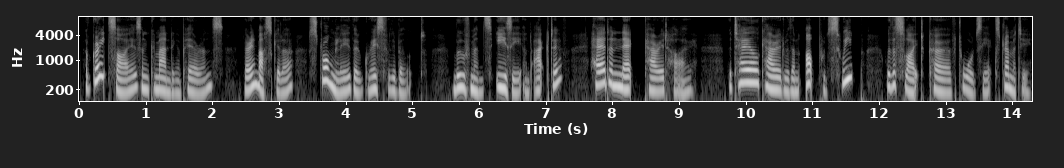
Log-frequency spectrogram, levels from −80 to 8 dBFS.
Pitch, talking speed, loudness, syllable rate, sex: 210 Hz, 145 wpm, -18 LUFS, 5.1 syllables/s, female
